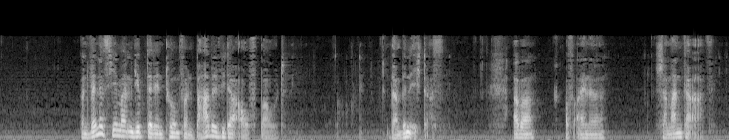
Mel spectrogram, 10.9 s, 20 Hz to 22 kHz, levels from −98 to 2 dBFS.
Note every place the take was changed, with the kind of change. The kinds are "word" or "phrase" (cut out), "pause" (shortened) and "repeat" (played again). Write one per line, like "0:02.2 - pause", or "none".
0:01.2 - pause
